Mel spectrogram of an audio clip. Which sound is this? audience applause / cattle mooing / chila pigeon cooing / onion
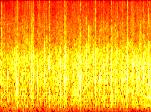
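audience applause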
